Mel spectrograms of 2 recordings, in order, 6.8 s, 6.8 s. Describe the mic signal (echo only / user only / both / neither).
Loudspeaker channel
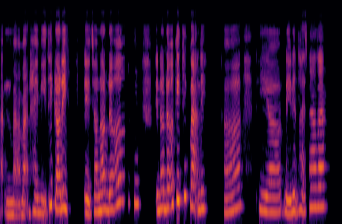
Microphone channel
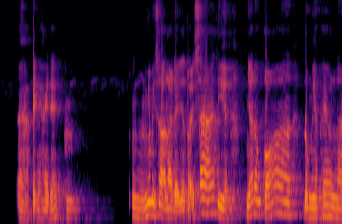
user only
